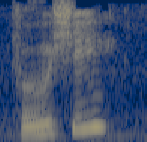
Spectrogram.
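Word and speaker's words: Fu Shi (伏羲): Oh, it's Fu Shi? Okay, yeah. Fu Shi. That's the pronunciation.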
